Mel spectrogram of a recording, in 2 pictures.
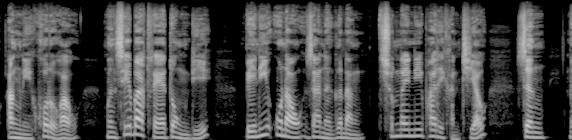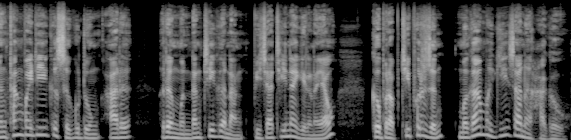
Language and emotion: Bodo, fearful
